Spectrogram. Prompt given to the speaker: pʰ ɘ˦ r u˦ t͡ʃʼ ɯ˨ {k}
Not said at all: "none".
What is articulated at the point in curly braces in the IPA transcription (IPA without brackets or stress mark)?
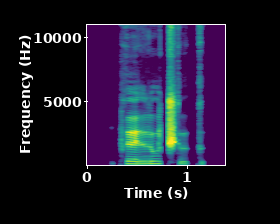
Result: k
